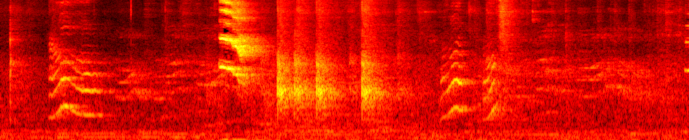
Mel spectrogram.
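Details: Pair of tamed Indian ringneck parrots, one lutino, kept as pets and bonding and talking; short falling chirps repeated in small series, broken by harsh, loud screeches in the middle.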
